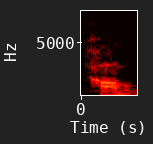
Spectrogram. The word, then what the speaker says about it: Kamala: I just got the pronunciation. Kamala.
